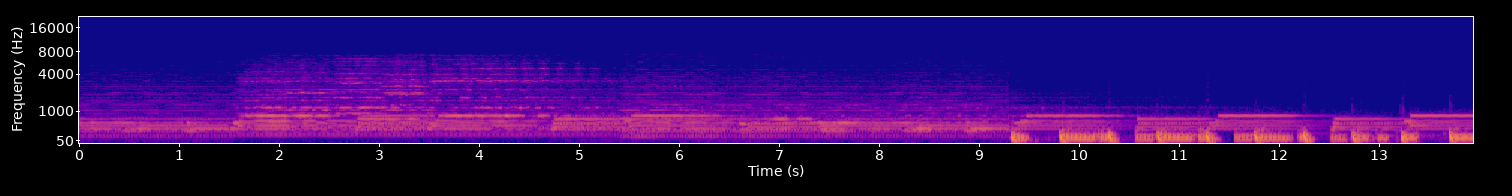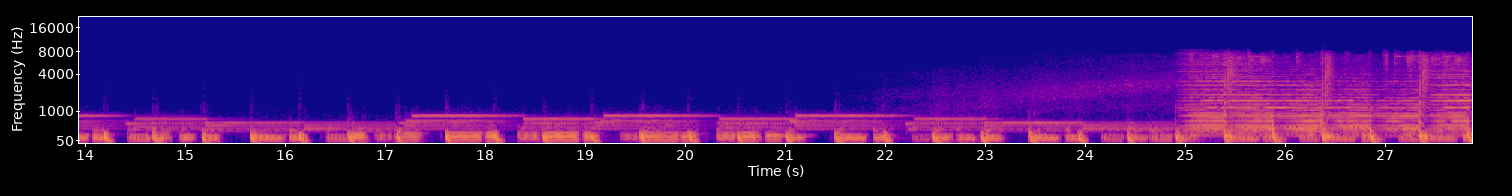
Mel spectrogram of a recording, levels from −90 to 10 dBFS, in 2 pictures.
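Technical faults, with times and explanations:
Throughout: noise suppressor applied to music or sounds. A suppressor built for speech treats sustained tones, ambience and reverb as unwanted noise and keeps pulling them down. The level swings by around 10 dB, so onsets pass while held sound and tails sink and pump.
0.00–1.67 s, 3.20–3.66 s, 4.43–5.59 s, 5.80–9.30 s, 12.90–13.21 s and 15.41–15.64 s: sound cut by the noise suppressor. In these spans it mistook steady or fading sound for noise and attenuated it further, by about 6 to 8 dB, cutting decays short. The longest dip, 5.80–9.30 s, sags for roughly three seconds.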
